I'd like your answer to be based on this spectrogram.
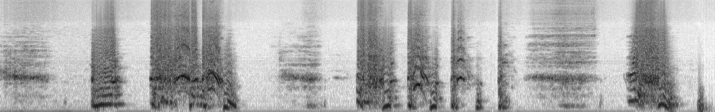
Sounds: Cough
